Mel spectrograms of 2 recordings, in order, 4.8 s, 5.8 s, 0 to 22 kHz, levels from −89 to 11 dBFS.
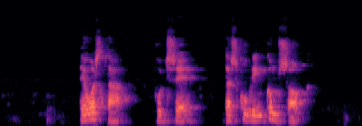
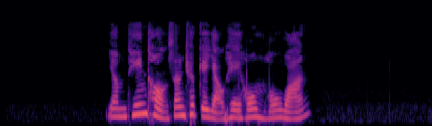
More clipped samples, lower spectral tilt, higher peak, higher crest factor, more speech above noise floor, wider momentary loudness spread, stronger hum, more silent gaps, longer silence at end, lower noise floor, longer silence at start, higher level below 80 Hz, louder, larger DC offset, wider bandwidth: neither; about the same, -4.5 dB/octave vs -5 dB/octave; first, -6 dBFS vs -16 dBFS; about the same, 22 dB vs 20 dB; first, 53 dB vs 49 dB; first, 17 LU vs 8 LU; neither; neither; second, 0.7 s vs 1.65 s; second, -77 dBFS vs -83 dBFS; second, 1.05 s vs 1.45 s; first, -74 dBFS vs -80 dBFS; first, -25 LUFS vs -34 LUFS; neither; second, 9.8 kHz vs 12 kHz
